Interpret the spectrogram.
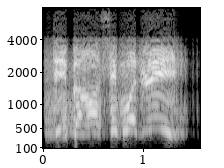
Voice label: aircraft damaged mood low, speech fr; War Thunder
